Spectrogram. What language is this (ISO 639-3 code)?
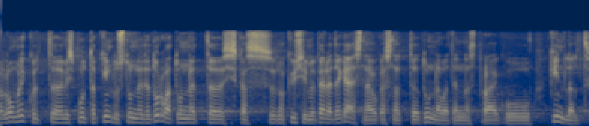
est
